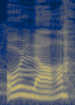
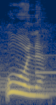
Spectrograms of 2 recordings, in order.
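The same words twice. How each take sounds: First: The stress is on the last syllable. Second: The stress is on the first syllable. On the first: The speaker calls it wrong. "с ударением на последнюю гласную" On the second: The speaker calls it right. "Я постаралась выделить ударением первую гласную"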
